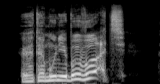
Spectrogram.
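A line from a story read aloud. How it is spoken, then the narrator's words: Barking. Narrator (Russian): рявкнул Теодор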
